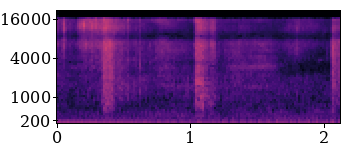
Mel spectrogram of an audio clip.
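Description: Two footsteps crunching on dry pine needles and grass, about half a second and a second in, over a steady low hum.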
